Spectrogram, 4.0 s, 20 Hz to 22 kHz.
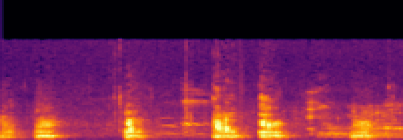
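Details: At Higashiyama Zoo, a California sea lion mother and her just-born pup, June 28, 2023: loud raspy bark-like calls in five bursts roughly every second, with a faint wavering higher tone between.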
